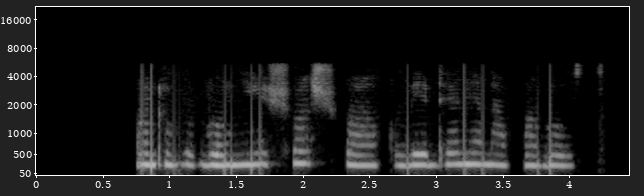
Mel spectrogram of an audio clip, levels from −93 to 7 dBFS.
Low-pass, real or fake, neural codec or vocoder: 5.4 kHz; fake; codec, 24 kHz, 0.9 kbps, WavTokenizer, medium speech release version 2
